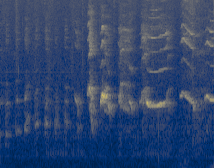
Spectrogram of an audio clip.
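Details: Miniature Australian Shepherd puppies give soft, rapid whimpers that swell into longer, clear, high whines and yips, some sliding downward, repeated irregularly across a few seconds.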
